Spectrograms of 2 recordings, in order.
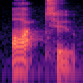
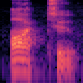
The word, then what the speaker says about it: ought: pronunciation in America is ought to ought to it's an aw sound ought to and we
